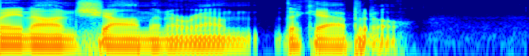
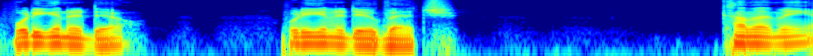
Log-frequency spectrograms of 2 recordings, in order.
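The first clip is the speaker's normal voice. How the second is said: defiant taunt; 6 dB louder, faster than usual. Pretend. Defiant taunt at imagined critics.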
